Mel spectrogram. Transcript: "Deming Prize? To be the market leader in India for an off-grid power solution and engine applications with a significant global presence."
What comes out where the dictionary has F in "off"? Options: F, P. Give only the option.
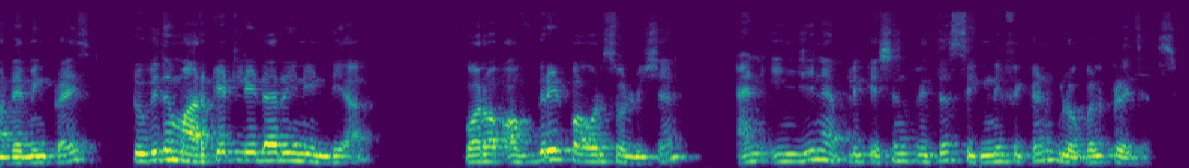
P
